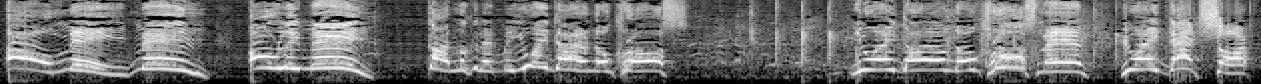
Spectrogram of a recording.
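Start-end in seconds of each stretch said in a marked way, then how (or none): 0.1-3.7 much higher, louder, slow whine of only me; a loud high drawn-out mock lament; self-pitying wail. Mocking his own self-pity. 5.1-12.5 slow, louder, much higher booming reprimand; a slow shouted scolding from God; God's loud rebuke. Acted.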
